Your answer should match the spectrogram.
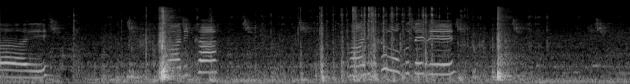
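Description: Young children's voices calling out: one long held call at the start, then shorter calls a couple of seconds and about four seconds in. A few sharp clicks, the loudest about five seconds in, and a steady low hum lie underneath.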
